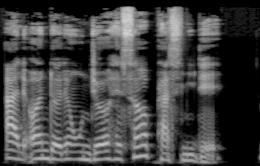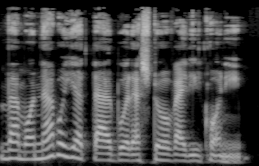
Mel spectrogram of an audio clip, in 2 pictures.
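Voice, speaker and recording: A woman's voice: on the low side, lively intonation, darkish tone, no room sound, studio quality, close to an everyday voice. A woman voicing a prim, self-righteous older housekeeper who complains indignantly, in an audiobook.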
